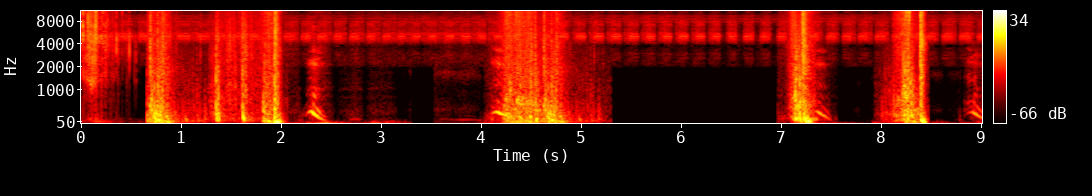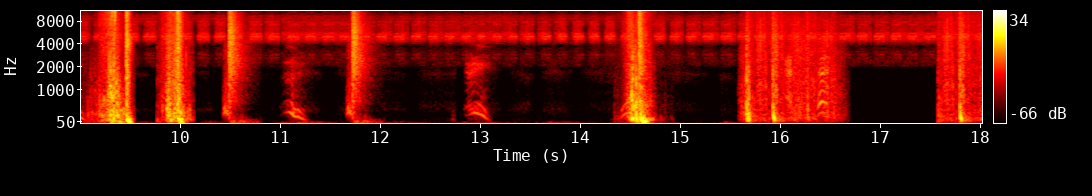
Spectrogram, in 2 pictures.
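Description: Fight-scene sound effects: a string of sharp punch and body-blow hits at uneven intervals, some followed by a short downward glide in pitch. Under them runs a steady high insect drone of cicadas or crickets.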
